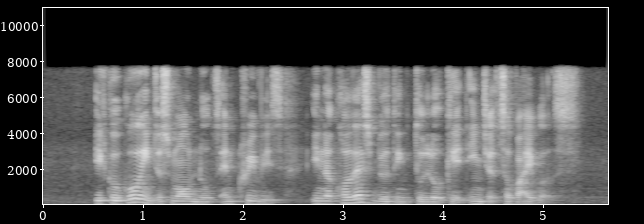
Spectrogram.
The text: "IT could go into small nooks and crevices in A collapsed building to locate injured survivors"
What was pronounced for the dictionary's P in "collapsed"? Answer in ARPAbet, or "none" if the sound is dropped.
none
